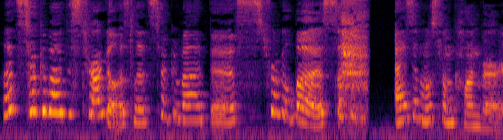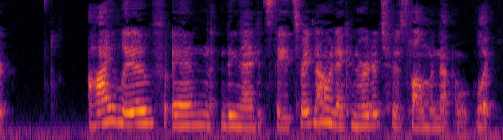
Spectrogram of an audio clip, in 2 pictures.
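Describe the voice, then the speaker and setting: A woman's voice: sits high, lively intonation, slow, a bit bright. A young woman from Ukraine talking casually to her channel in a rambling vlog, with frequent fillers and laughter. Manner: chatty, rambling, laughs often, many fillers. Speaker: vlogger.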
